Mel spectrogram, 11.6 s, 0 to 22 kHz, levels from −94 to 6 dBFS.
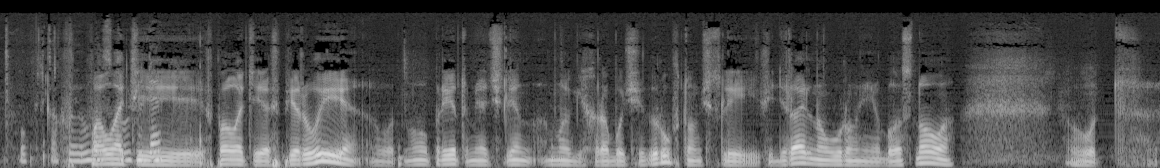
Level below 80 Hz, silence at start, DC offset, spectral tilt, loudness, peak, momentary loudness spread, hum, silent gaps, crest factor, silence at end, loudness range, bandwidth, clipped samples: -42 dBFS; 0.05 s; under 0.1%; -6.5 dB/octave; -19 LUFS; -4 dBFS; 15 LU; none; none; 16 dB; 0 s; 5 LU; 16 kHz; under 0.1%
